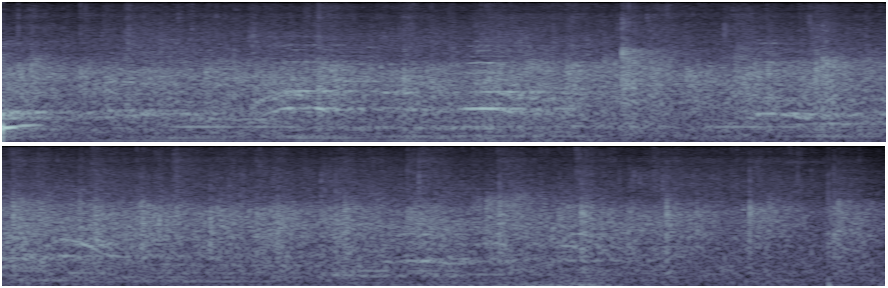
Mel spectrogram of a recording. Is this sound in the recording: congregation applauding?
yes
